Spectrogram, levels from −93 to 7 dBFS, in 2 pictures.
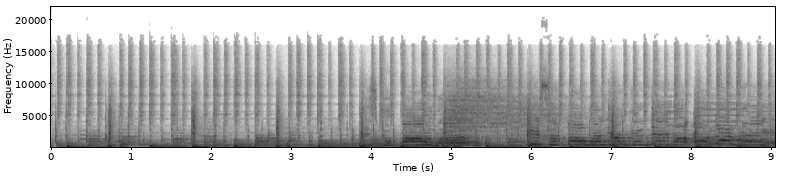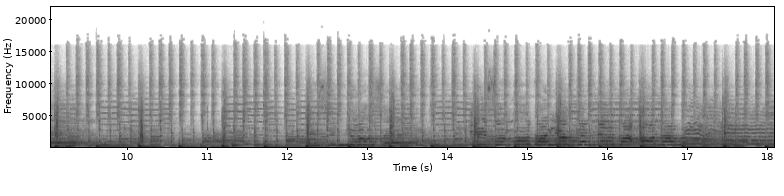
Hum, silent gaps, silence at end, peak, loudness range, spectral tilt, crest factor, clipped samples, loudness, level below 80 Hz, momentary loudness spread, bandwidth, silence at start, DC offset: none; none; 0 s; 0 dBFS; 5 LU; -5 dB/octave; 14 dB; under 0.1%; -15 LUFS; -32 dBFS; 8 LU; 17.5 kHz; 0 s; under 0.1%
